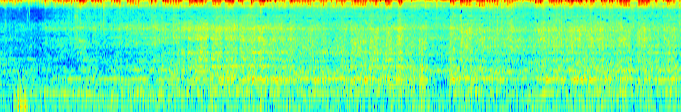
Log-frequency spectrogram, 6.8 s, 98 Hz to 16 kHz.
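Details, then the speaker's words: 1998 Club Car DS golf cart differential/transaxle: a thin mid-pitched whine over the motor hum that comes and goes, loudest at no load and quieter when accelerating or decelerating. Dry motor-to-differential spline, fixed with silicone on the splines. "all right do you notice the sound it comes and goes If you're sort of in a no load situation it's really noisy"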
